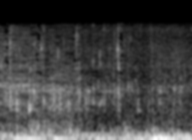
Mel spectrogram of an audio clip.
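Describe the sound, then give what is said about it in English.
A drink pours steadily into a glass, a continuous splashing liquid sound with bubbly gurgles, moderately loud, lasting the whole brief moment with no one talking. “So as we pour a drink, he's going to let us know who's in.”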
